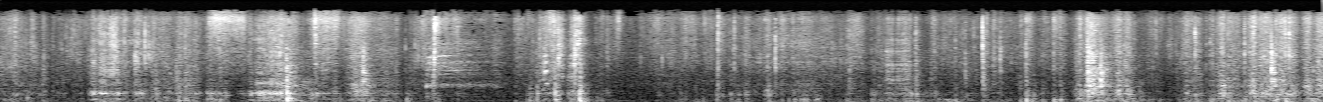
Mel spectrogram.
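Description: Irregular scraping, creaking and knocking as gloved hands work a battery's strapped cell pack and its fiberboard liner loose inside the plastic case.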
